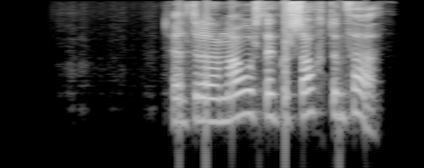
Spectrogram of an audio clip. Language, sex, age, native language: Icelandic, female, 50-59, Icelandic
